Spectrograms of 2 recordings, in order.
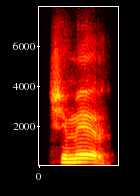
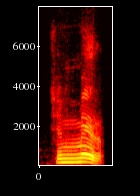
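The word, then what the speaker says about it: שִׁמֵּר: Very good. Double M. See, pronunciation of this Hebrew word is Shimmer. Shimmer. Shim dash MER. Shimmer. Why? Because that dot in Mem's bosom is called Dagesh Forte or doubling dot.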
